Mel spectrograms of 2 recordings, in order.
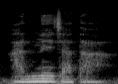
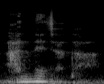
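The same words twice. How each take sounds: First: Slow. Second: Whisper. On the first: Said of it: "뭐라 그래요?". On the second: Monk repeats the key word to the audience in a whisper. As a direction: whisper the word 안내자다 softly with no voice. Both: Shown as a demonstration.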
